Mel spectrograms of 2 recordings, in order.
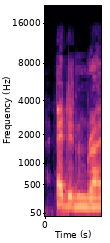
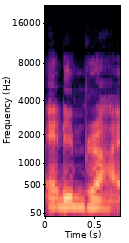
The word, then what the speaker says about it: Edinburgh: kota edinburgh di Scotlandia edinbra ini tulisannya kalau dibaca ke dalam bahasa Indonesia tuh bacanya nya edinburg edinburg bukan edinbah edinburg cilup brah oke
